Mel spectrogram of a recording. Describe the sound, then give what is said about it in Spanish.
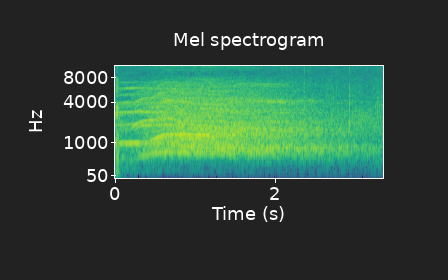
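A crowd of women in an audience lets out a loud, sustained joyful shout, many high voices blending into one cheering roar that swells quickly and slowly fades over a few seconds. “A ver, señoras, den, un grito de júbilo.”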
